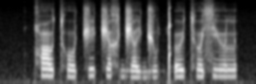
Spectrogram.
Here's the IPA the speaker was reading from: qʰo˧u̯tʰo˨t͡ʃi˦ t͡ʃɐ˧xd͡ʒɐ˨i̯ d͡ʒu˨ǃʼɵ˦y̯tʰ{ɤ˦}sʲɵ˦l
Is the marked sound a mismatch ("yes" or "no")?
yes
